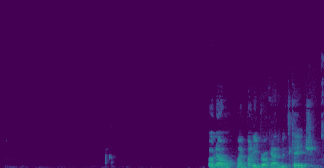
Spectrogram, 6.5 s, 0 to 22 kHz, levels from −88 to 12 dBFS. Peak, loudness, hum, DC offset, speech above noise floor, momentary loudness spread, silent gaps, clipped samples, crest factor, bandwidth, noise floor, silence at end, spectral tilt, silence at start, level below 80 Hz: -18 dBFS; -32 LUFS; none; under 0.1%; 57 dB; 6 LU; none; under 0.1%; 18 dB; 14 kHz; -89 dBFS; 0 s; -6 dB/octave; 4.15 s; -76 dBFS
